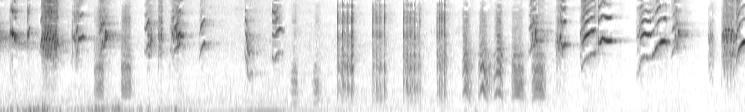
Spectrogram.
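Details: Javan myna (white-eyed jalak kebo) used as a lure to prompt idle birds to sing: rapid clicks and rasps give way to repeated hooked whistles rising and falling, several times over.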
